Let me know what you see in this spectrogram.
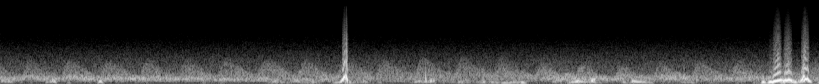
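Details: Fetal heartbeat at 28 weeks of pregnancy on an AngelSounds fetal Doppler: fast, regular whooshing heartbeat with a few loud thumps from fetal kicks.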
